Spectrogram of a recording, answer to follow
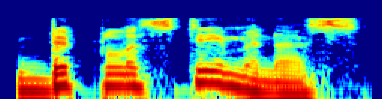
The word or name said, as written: diplostemony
